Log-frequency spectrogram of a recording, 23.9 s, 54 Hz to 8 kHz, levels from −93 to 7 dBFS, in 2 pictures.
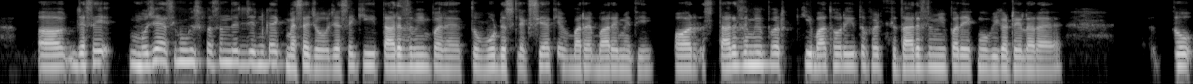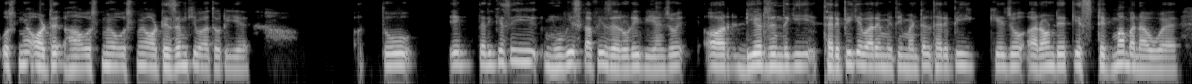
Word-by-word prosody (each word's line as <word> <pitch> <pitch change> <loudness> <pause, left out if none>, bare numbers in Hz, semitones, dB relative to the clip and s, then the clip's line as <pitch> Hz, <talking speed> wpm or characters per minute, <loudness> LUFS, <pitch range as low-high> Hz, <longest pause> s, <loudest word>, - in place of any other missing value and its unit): अ, 155 0 +1
जैसे 185 - 0 0.2
मुझे 170 +5 +3
ऐसी 205 0 -4
मूवीज़ 205 -1 +1
पसंद 200 +1 -2
है 195 - 0
जिनका 185 0 -1
एक 185 -1 -4
मैसेज 150 +1 +1
हो 140 -1 -1
जैसे 150 +3 -2
कि 165 +1 -1
तारे 150 +1 +5
ज़मीन 155 0 -1
पर 150 -2 -2
है 140 -1 -6
तो 150 - -2
वो 145 +2 -1
डिस्लेक्सिया 150 +2 -3
के 155 - -6
बारे 140 +1 -1
बारे 140 0 +1
में 135 -1 -5
थी 135 +1 -11 0.3
और 150 -1 +1 0.2
तारे 155 +2 +3
ज़मीन 175 0 +4
पर 170 0 -1 0.2
की 170 - +3
बात 155 0 0
हो 165 - +1
रही 165 - +1
है, 165 - -3
तो 165 - -5
फिर 155 -1 -2
सितारे 145 +1 +1
ज़मीन 150 0 -3
पर 155 -1 +1
एक 145 -1 +1
मूवी 140 0 -2
का 145 - +2
ट्रेलर 135 -1 -1
आया 130 0 -2
है। - - -11 1.1
तो 165 0 +4
उसमें 180 +2 0
ऑटि 165 0 +5
हाँ 145 0 0
उसमें 165 +1 -2
उसमें 160 +1 -3
ऑटिज्म 155 +1 +2
की 170 - -2
बात 150 -2 -3
हो 145 - 0
रही 140 - -8
है। 135 0 -6 1.1
अ, - - -20 0.2
तो 170 +1 +3 0.4
एक 175 0 -1
तरीके 175 +3 0
से 210 +3 -3
ये 200 -3 +1
मूवीज़ 160 +4 +3
काफ़ी 165 +2 +1
ज़रूरी 150 0 +2
भी 145 -2 -5
हैं। 145 0 -3
जो 160 +2 -2 0.3
और 155 -1 +6
डियर 160 +4 +6
ज़िंदगी 160 0 +1 0.3
थेरेपी 155 +3 +4
के 175 -1 +3
बारे 155 -1 +3
में 150 -1 -2
थी, 155 - -3
मेंटल 150 +3 -1
थेरेपी 150 +3 0 0.3
के 160 -2 0
जो 160 +1 +1 0.2
अराउंड 160 +2 +3 0.2
स्टिग्मा 160 +3 +2
बना 145 -2 +1
हुआ 135 0 0
है 135 0 -5
155 Hz, 215 wpm, -23 LUFS, 145-170 Hz, 1.1 s, और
